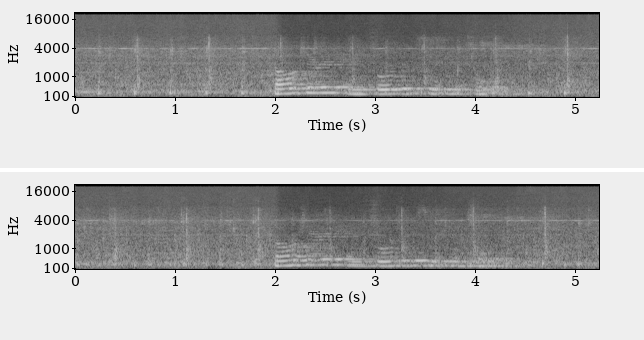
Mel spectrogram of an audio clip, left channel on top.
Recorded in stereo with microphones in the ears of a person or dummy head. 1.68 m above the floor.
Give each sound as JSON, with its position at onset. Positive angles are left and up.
{"t": 2.0, "sound": "a woman speaking", "side_deg": 35, "distance_m": 3.5}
